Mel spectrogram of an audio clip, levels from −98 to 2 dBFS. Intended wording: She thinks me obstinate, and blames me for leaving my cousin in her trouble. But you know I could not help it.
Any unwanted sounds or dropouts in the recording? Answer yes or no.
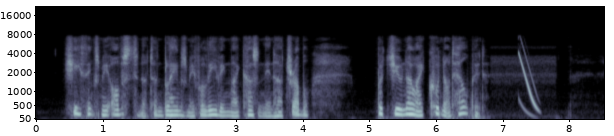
yes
